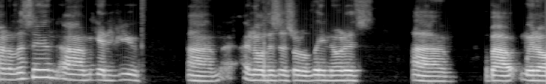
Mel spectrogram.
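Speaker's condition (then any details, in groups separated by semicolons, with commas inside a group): Spastic quadriplegia cerebral palsy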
